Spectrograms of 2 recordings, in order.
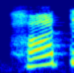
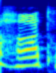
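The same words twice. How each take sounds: First: हाथ said as haat, plain t; wrong त for थ. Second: हाथ ending in breathed th; correct aspirated थ. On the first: Teacher showing the mistake, हाथ with plain t. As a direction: end हाथ without a puff. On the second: Teacher correcting it, हाथ with aspirated th. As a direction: puff the थ in हाथ. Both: Shown as a demonstration. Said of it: "हाथ नहीं होता हाथ होता".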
